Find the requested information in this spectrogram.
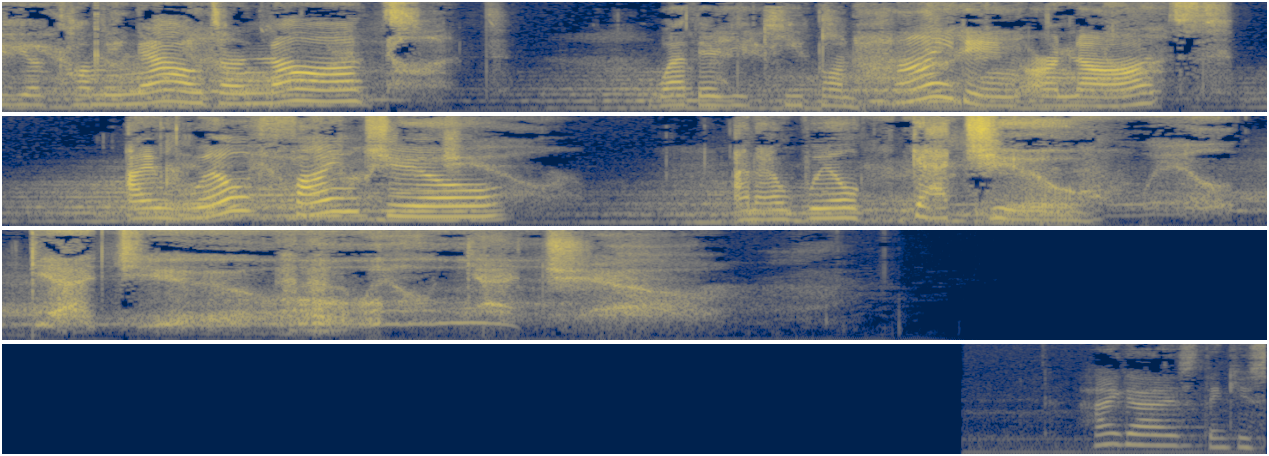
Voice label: creepy little girl i m going to get you horror sounds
